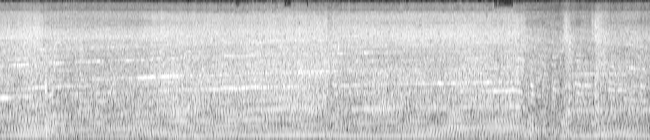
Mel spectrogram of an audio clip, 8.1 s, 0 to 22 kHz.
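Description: A GT3 race car engine in the iRacing simulator howls steadily on a flying lap at Daytona. It holds high revs with brief dips at upshifts, loud and continuous with no talk.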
